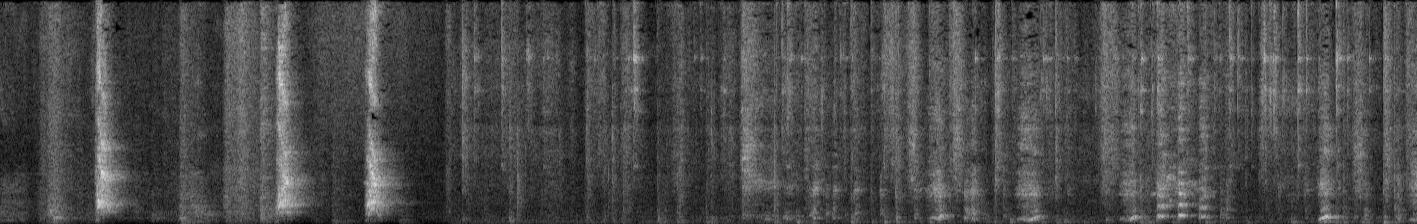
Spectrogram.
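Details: Pet dog that apparently loves lemons, giving three loud sharp barks within the first four seconds, then quieter yips mixed with people talking and handling noises.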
